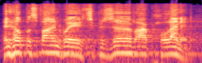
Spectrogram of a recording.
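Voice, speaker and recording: An actor playing a smooth, evasive corporate scientist in a game cutscene. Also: male voice, mid-range voice, normal speed, a little hiss or hum, close to an everyday voice. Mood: speechmaking. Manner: polished, dismissive, controlled. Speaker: company scientist giving speeches.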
